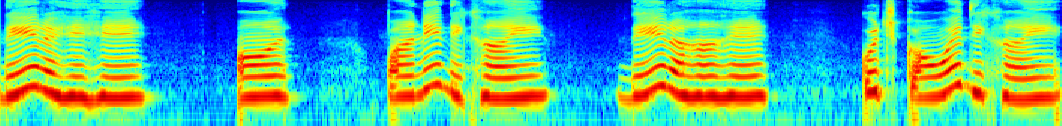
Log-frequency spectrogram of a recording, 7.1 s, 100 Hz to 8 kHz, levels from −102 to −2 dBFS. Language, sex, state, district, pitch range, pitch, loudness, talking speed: Hindi, female, Himachal Pradesh, Shimla, 275-310 Hz, 280 Hz, -14 LUFS, 100 wpm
